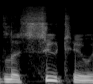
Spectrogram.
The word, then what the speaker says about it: Lesotho: Hello, STS Nation from the Kingdom of Lesotho, it is pronounced.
